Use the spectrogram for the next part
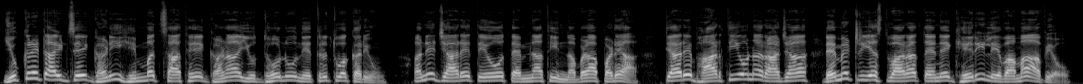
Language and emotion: Gujarati, neutral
